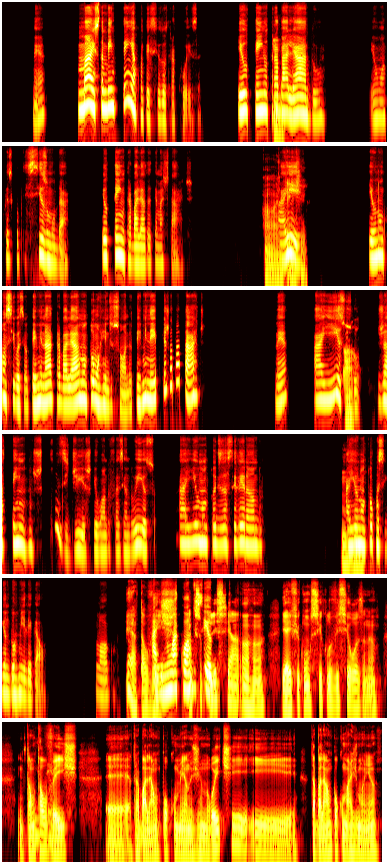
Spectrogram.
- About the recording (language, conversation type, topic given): Portuguese, advice, Como posso criar uma rotina tranquila para desacelerar à noite antes de dormir?
- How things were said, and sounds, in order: none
